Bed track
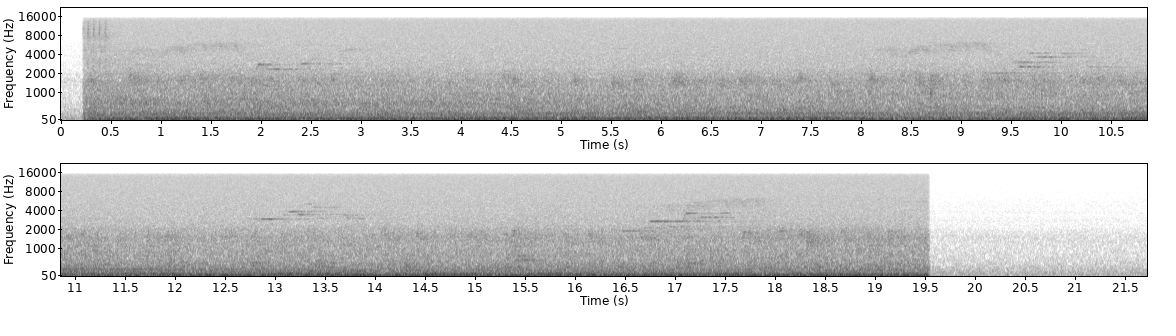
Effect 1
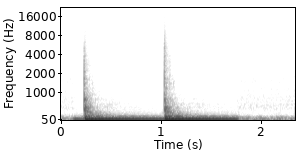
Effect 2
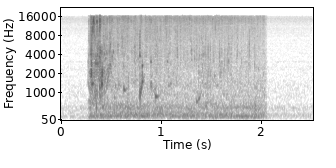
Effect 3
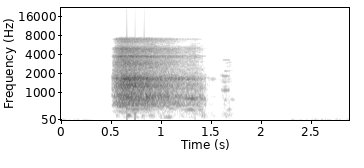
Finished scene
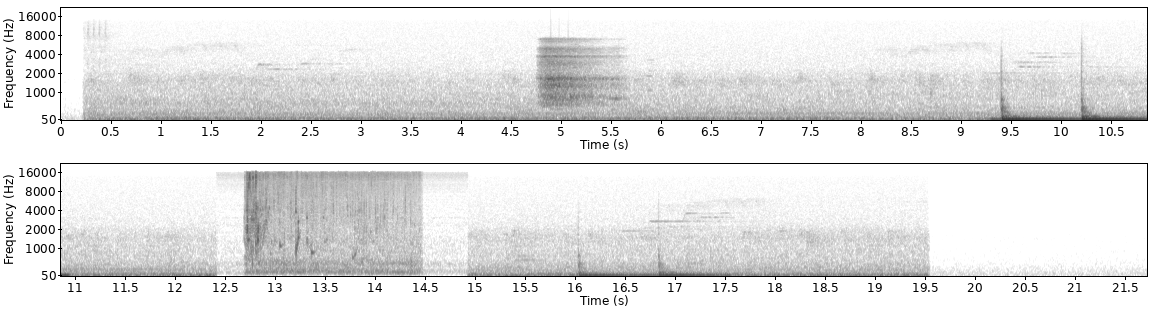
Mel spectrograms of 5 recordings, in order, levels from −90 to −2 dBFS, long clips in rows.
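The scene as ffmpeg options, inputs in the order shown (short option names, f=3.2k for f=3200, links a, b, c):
-filter_complex "[1:a]asplit=2[a][b];[0:a]volume=-17dB,asplit=2[c][d];[c]atrim=end=12.424[e];[2:a]atrim=end=2.52,asetpts=PTS-STARTPTS,volume=-0.5dB[f];[d]atrim=start=14.936[g];[3:a]atrim=end=2.88,asetpts=PTS-STARTPTS,volume=-2.5dB,afade=t=in:d=0.004:c=hsin,afade=t=out:st=2.876:d=0.004:c=hsin,adelay=4240[h];[a]atrim=end=2.34,asetpts=PTS-STARTPTS,volume=-1.5dB,afade=t=in:d=0.004:c=hsin,afade=t=out:st=2.336:d=0.004:c=hsin,adelay=9170[i];[b]atrim=end=2.34,asetpts=PTS-STARTPTS,volume=-11dB,afade=t=in:d=0.004:c=hsin,afade=t=out:st=2.336:d=0.004:c=hsin,adelay=15800[j];[e][f]acrossfade=d=0.004:c1=hsin:c2=hsin[k];[k][g]acrossfade=d=0.004:c1=hsin:c2=hsin[l];[l][h][i][j]amix=inputs=4:normalize=0"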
